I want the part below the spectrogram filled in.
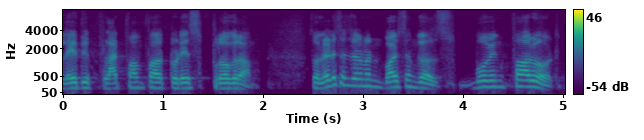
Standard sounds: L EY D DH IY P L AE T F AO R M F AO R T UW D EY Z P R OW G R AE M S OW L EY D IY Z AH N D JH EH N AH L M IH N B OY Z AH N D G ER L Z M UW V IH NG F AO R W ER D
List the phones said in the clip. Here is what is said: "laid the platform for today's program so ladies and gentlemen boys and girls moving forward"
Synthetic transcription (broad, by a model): L EY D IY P L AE T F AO R M F AO R T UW D EY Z P R OW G R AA M S OW L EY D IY S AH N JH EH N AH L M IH N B OY S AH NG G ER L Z M UW V IH NG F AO R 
